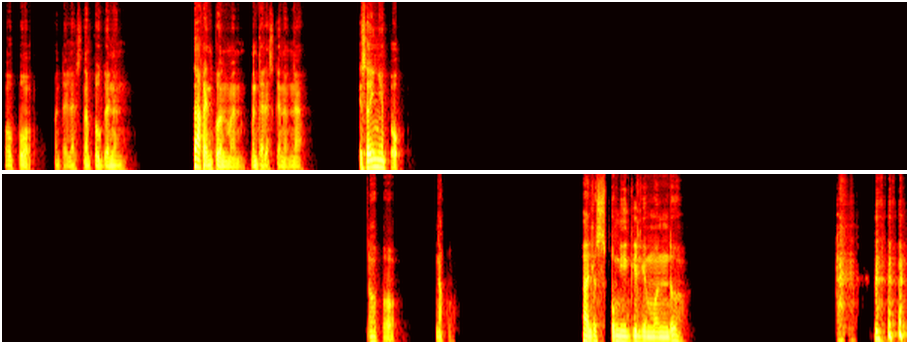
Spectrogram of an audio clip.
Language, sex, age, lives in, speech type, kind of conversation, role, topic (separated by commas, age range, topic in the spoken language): Filipino, male, 35-39, United States, conversation, unstructured, none, Paano nakaaapekto ang teknolohiya sa ating edukasyon?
